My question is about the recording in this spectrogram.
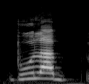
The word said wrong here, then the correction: Bouillabaisse: Boulabaisse? – Let me look at this. – Bouillabaisse. – Bouillabaisse. Okay. – Bouillabaisse.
